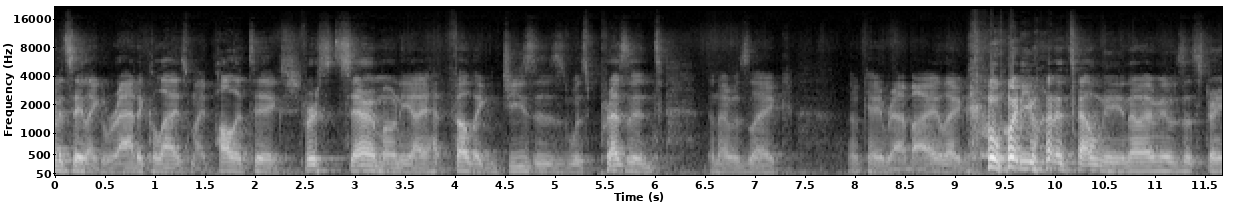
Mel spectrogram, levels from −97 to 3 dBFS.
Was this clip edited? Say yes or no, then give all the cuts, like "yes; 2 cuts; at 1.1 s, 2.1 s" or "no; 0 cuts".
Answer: yes; 1 cut; at 2.3 s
